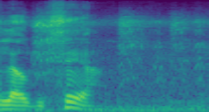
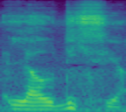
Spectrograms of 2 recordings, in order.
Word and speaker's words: Laodicea: Así que bueno, vamos a meternos ahora en la epístola de la Odisea. La Odisea es otra cosa. La ciudad de la antigüedad era Laodicea, así se pronunciaba.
